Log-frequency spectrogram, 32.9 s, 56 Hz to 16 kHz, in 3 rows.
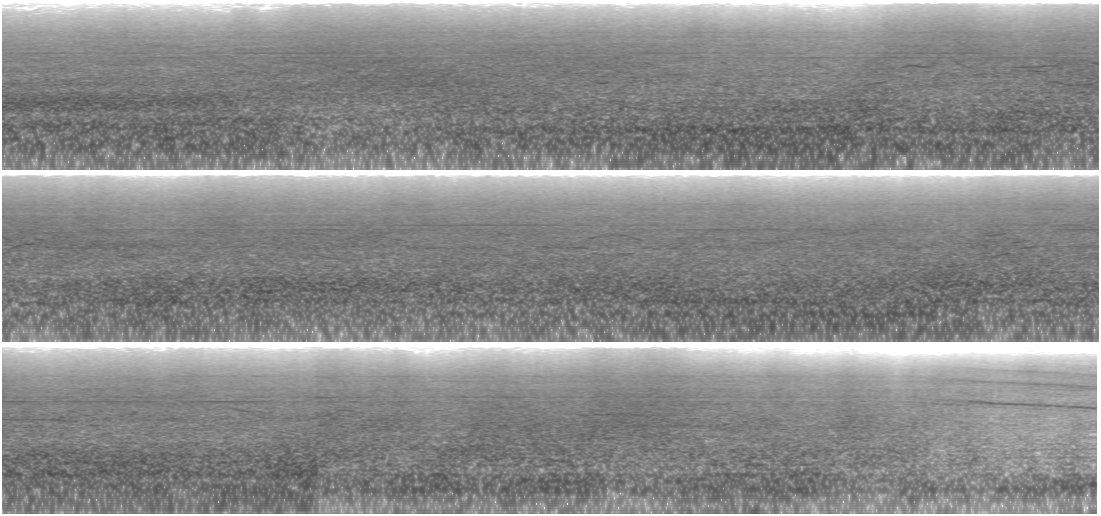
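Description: F-35B jet in a vertical-landing hover, its engine and lift fan running as a steady, dense rush of noise with a faint high whine, easing slightly near the end.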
